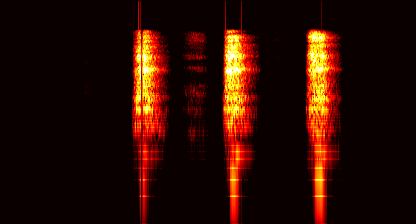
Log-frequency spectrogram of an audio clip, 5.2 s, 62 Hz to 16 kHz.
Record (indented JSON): {
  "exhalation_length": "5.2 s",
  "exhalation_amplitude": 29191,
  "exhalation_signal_mean_std_ratio": 0.32,
  "survey_phase": "beta (2021-08-13 to 2022-03-07)",
  "age": "45-64",
  "gender": "Female",
  "wearing_mask": "No",
  "symptom_runny_or_blocked_nose": true,
  "symptom_sore_throat": true,
  "symptom_fatigue": true,
  "symptom_loss_of_taste": true,
  "smoker_status": "Never smoked",
  "respiratory_condition_asthma": false,
  "respiratory_condition_other": false,
  "recruitment_source": "Test and Trace",
  "submission_delay": "2 days",
  "covid_test_result": "Positive",
  "covid_test_method": "LFT"
}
